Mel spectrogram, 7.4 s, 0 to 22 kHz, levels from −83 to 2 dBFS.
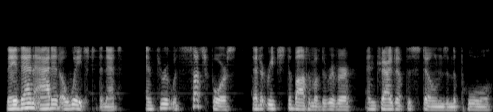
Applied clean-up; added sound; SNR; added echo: neural mask model DeepFilterNet 3.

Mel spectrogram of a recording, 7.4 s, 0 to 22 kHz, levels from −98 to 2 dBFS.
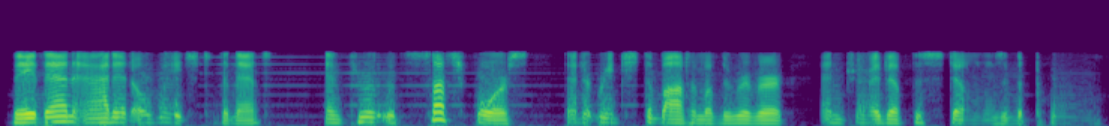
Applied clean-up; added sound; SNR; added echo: neural separator model SepFormer WHAMR!.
